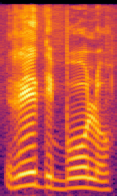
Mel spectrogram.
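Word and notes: Re Di Bolo: patua

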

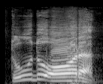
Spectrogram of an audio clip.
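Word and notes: Tudo Ora: Macanese Patuá

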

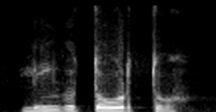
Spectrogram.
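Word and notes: Lingu Torto: patua

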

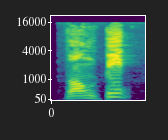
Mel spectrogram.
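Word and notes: Vong Pit: patua

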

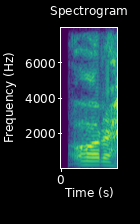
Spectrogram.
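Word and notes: Ora: patua

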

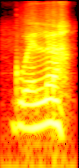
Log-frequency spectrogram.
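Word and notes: Goela: patua

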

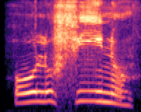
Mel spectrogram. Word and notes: Olo Fino: patua

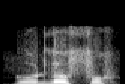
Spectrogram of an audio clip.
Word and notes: Gordofo: patua

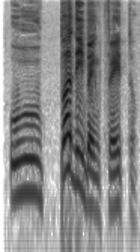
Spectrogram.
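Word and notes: Upa Di Bem Feto: Macanese Patuá

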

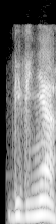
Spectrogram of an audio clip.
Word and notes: Divinha: patua

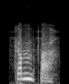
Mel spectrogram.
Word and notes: Campa: patua

